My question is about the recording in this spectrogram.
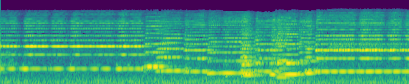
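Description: Harmonica (mouth organ) playing a solo melody: a long held note, a short run of notes stepping downward in the middle, then another long held note.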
